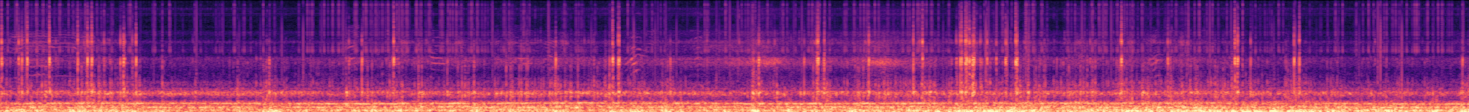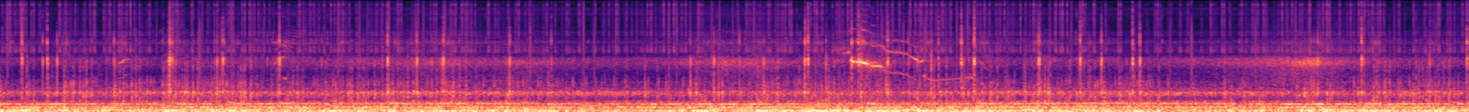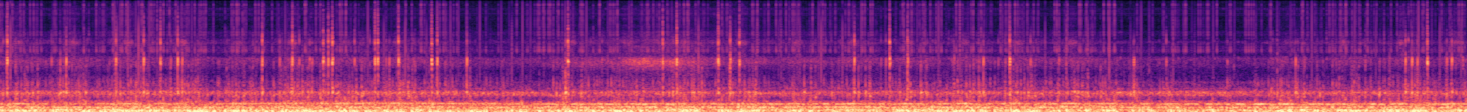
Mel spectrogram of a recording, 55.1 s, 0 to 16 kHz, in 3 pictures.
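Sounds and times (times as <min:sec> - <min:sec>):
steady low hum: 0:00.0 - 0:55.0
wheels rolling on road: 0:00.0 - 0:55.0
wind buffeting microphone: 0:00.0 - 0:55.0.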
